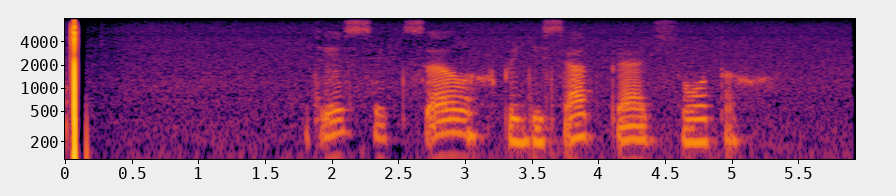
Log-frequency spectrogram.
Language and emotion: Russian, sad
